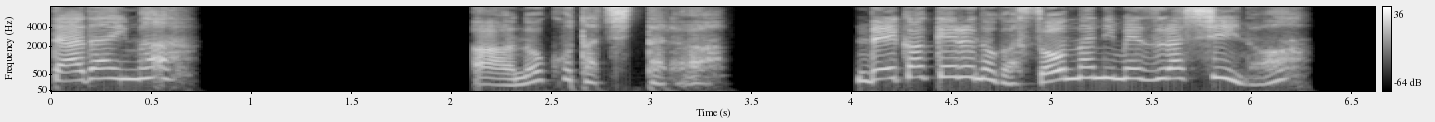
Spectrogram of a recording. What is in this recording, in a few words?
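OPERATION OVER Japanese, Voice; GF Alarm; FNFAL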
